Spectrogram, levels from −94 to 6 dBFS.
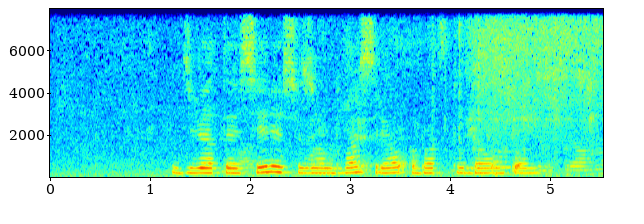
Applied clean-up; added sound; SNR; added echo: none; none; none; none.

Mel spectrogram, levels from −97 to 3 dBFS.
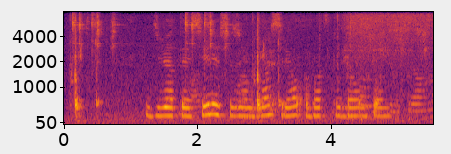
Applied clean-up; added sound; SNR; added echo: none; Bathtub (filling or washing) / Water / Splash, splatter + Cutlery, silverware; 7 dB; none.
